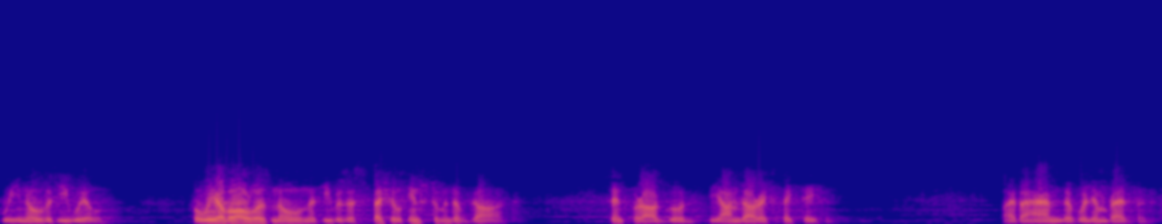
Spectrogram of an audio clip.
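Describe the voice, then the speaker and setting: A man's voice: low voice, normal speed, pauses often. A solemn, pious colonial Pilgrim man, speaks in the reverent style of 1940s radio drama. The old broadcast recording is narrow and tinny.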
